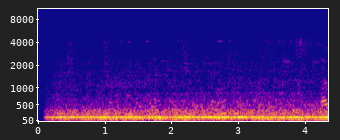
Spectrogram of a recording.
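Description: Motorcycle tricycle's engine running with a steady low drone, holding an even speed with no revving.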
